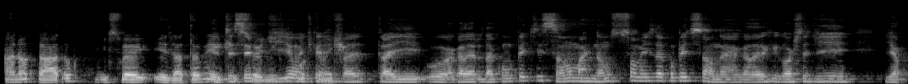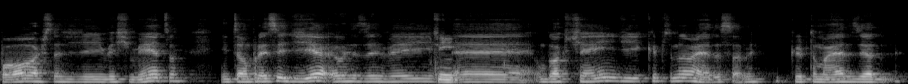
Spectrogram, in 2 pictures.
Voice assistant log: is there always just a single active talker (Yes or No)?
No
